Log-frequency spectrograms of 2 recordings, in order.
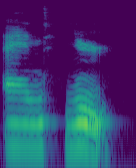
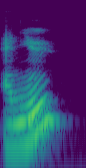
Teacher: And note here with the you, it's a rising intonation.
